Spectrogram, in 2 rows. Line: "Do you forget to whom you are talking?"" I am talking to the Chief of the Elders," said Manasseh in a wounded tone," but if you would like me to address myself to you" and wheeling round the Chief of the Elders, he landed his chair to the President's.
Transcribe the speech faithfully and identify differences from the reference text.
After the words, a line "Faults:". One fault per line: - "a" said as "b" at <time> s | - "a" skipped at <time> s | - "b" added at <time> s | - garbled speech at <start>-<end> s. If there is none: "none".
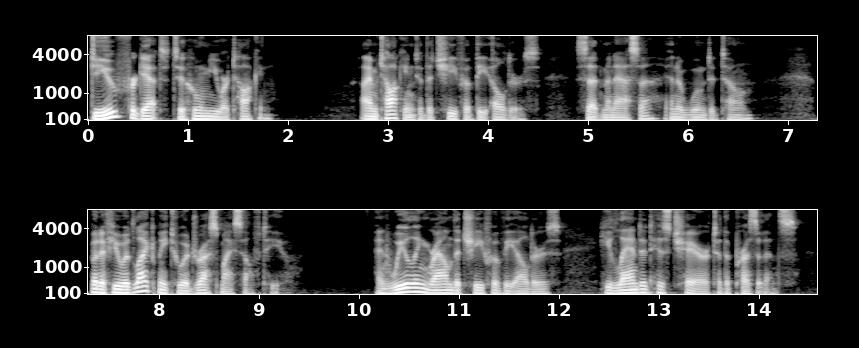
"Do you forget to whom you are talking?"" I am talking to the Chief of the Elders," said Manasseh in a wounded tone," but if you would like me to address myself to you" and wheeling round the Chief of the Elders, he landed his chair to the President's.
Faults:
none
